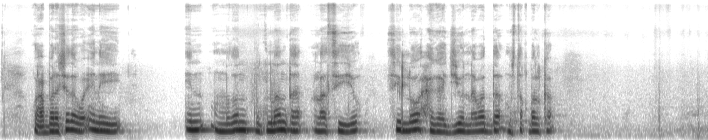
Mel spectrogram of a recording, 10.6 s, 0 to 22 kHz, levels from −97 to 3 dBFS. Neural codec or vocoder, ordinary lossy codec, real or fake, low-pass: none; none; real; 19.8 kHz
